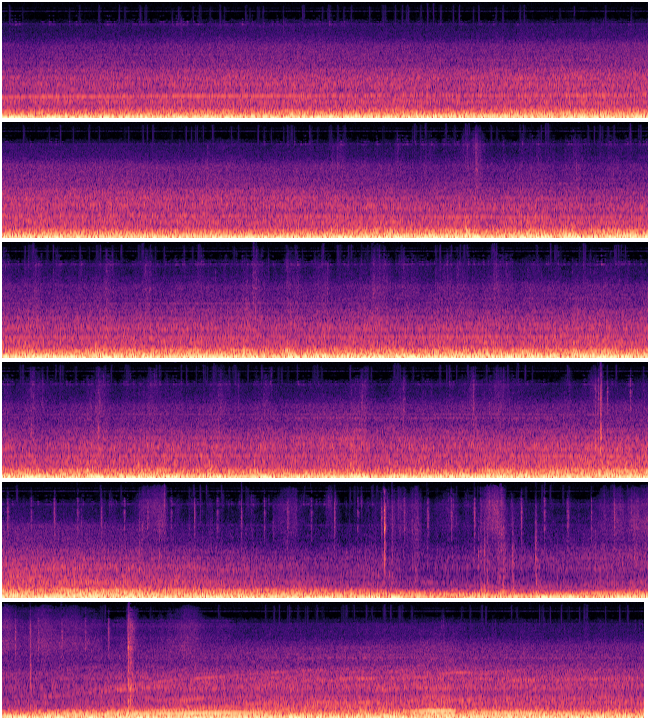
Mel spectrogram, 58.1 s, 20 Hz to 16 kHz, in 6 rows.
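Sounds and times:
road and engine rumble: 0.0 - 58.0
vehicle accelerating through gears: 46.2 - 58.0.

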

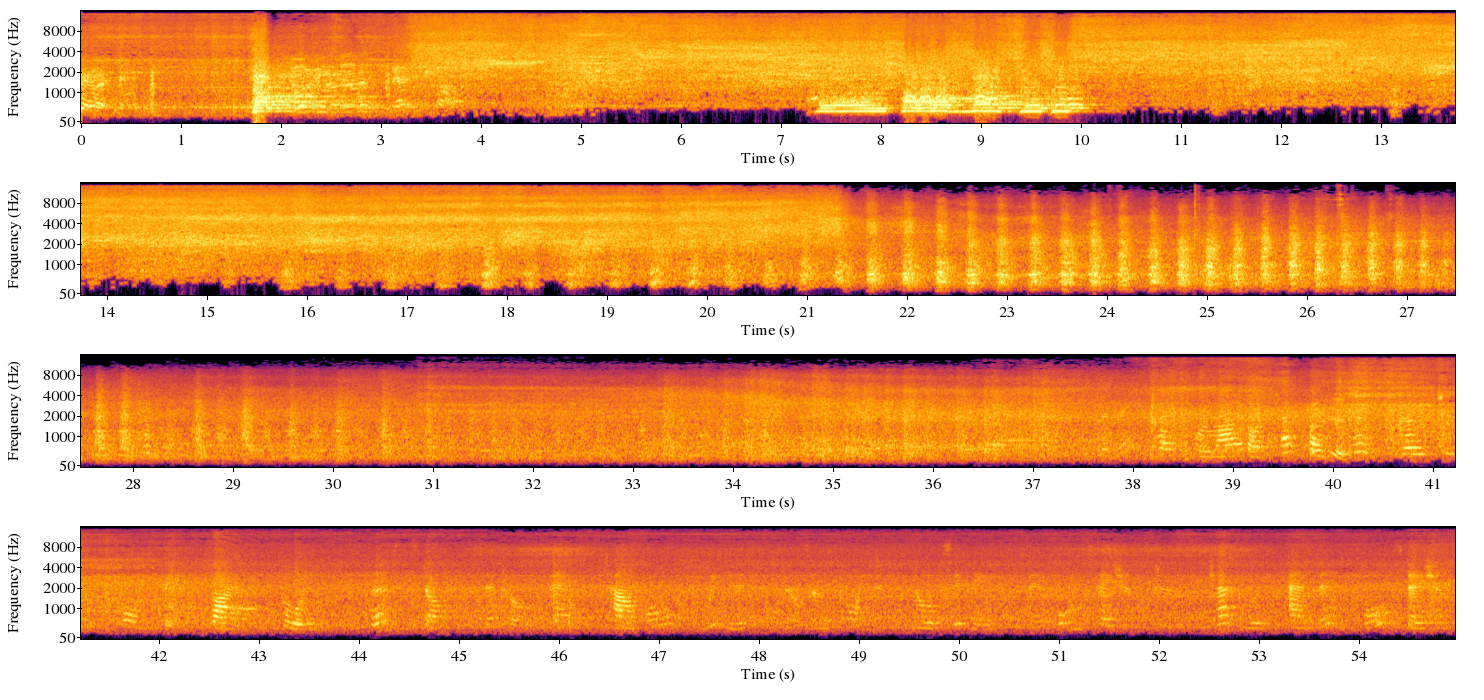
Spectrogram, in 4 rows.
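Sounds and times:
locomotive chuffing: 0.0 - 47.4
steam hissing: 0.0 - 54.9
steam whistle chord: 1.7 - 2.5, 7.3 - 10.3.

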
